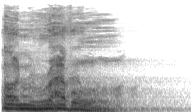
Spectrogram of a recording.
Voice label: Male Elemental Attack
